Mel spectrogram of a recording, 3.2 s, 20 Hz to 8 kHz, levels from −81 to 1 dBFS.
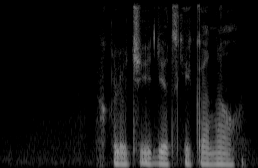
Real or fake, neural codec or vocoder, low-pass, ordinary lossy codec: real; none; 7.2 kHz; Opus, 32 kbps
